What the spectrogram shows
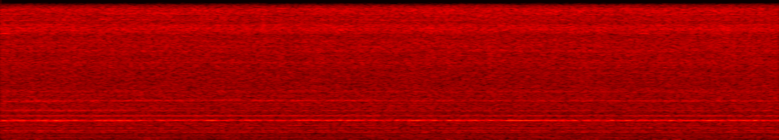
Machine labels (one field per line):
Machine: fan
